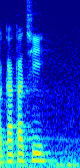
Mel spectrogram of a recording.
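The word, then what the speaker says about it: 形: Âm cương đọc là katachi.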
